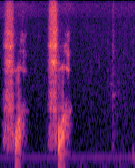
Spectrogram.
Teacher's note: it's like the L sound, L, but it's voiceless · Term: belted L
